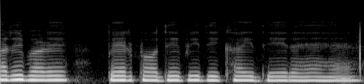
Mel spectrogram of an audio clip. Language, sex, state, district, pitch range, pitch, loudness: Hindi, female, Punjab, Kapurthala, 180-200 Hz, 195 Hz, -14 LUFS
